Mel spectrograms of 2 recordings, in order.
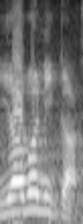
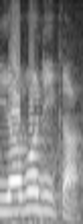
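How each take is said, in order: The two takes are said the same way.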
